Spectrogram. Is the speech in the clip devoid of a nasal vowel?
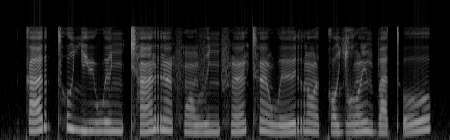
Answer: no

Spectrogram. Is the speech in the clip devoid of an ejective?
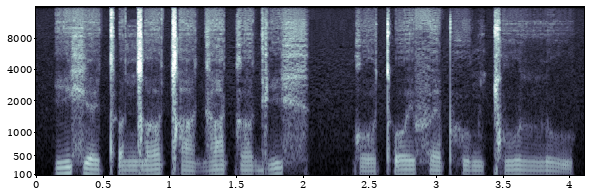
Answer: no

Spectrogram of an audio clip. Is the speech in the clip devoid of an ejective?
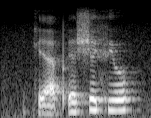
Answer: no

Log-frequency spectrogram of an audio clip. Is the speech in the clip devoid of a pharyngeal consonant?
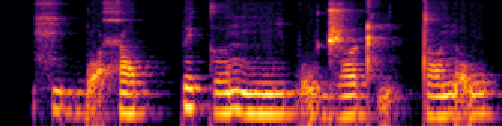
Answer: no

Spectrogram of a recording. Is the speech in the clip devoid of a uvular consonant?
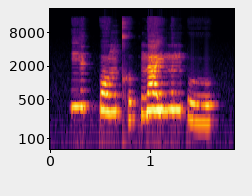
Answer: yes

